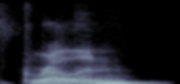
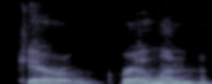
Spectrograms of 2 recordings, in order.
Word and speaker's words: ghrelin: It's ghrelin. Ghrelin? I think it's ghrelin. It looks like the word gremlin, but it's a hormone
